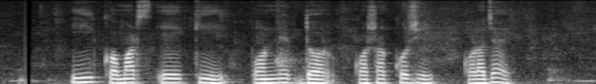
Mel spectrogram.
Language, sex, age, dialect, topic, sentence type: Bengali, male, 18-24, Rajbangshi, agriculture, question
